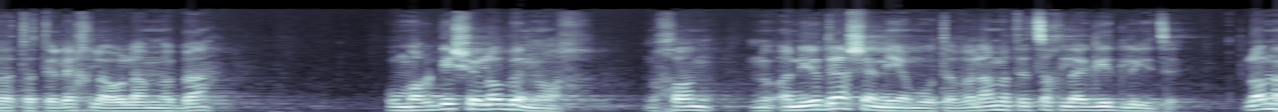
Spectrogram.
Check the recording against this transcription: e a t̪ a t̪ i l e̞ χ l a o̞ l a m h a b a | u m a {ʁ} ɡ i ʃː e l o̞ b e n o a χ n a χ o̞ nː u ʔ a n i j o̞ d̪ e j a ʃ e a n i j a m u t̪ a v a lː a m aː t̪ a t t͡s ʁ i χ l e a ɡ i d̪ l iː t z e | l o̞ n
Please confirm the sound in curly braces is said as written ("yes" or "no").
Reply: yes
